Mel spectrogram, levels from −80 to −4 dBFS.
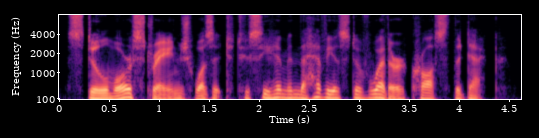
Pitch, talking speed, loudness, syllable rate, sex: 105 Hz, 210 wpm, -17 LUFS, 4.3 syllables/s, male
